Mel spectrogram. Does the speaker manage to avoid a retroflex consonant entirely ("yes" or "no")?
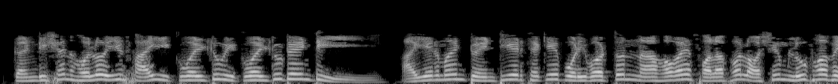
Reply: no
